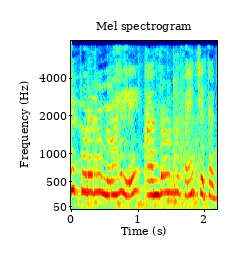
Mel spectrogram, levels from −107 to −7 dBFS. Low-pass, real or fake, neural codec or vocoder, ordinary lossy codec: 7.2 kHz; fake; codec, 16 kHz, 2 kbps, FreqCodec, larger model; none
